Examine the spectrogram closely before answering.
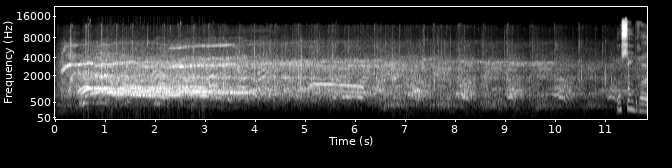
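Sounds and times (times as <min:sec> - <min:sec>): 
huge crowd roaring and cheering outdoors in a square: 0:00.0 - 0:11.8
speech: 0:11.3 - 0:11.8.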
